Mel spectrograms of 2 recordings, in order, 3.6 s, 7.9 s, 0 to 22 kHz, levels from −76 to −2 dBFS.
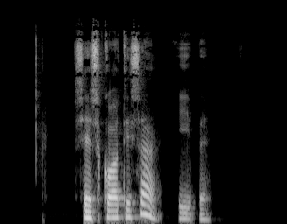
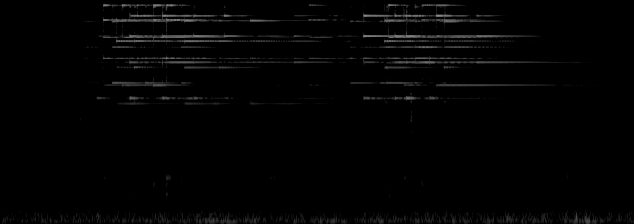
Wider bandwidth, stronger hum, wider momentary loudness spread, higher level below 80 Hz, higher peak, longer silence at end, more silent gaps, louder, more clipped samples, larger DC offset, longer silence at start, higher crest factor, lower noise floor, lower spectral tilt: second, 15.5 kHz vs over 20 kHz; neither; first, 24 LU vs 19 LU; first, -50 dBFS vs -72 dBFS; first, -2 dBFS vs -22 dBFS; first, 0.95 s vs 0.55 s; neither; first, -18 LUFS vs -35 LUFS; neither; neither; second, 0.95 s vs 1.2 s; about the same, 20 dB vs 18 dB; first, -83 dBFS vs -71 dBFS; first, -4.5 dB/octave vs 1 dB/octave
